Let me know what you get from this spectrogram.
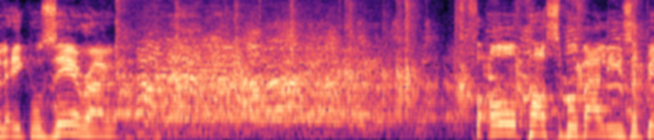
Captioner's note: audience claps; audience laughs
